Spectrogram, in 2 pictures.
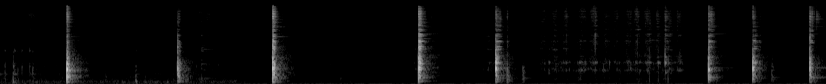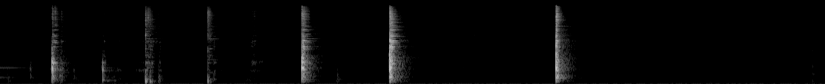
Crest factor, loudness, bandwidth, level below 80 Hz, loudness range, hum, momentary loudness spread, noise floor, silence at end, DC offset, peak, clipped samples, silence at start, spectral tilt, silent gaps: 32 dB; -26 LUFS; 16 kHz; -72 dBFS; 11 LU; none; 25 LU; -81 dBFS; 2.6 s; under 0.1%; 0 dBFS; under 0.1%; 0.65 s; -1 dB/octave; none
